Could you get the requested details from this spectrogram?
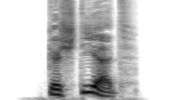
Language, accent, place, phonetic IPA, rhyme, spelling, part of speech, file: German, Germany, Berlin, [ɡəˈʃtiːɐ̯t], -iːɐ̯t, gestiert, verb, De-gestiert.ogg
- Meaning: past participle of stieren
